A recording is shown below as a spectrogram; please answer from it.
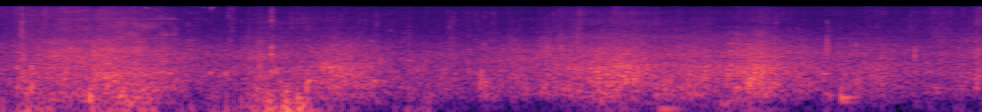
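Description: Wind rumbling on the microphone for the first two seconds, over a steady wash of sea water lapping around a small boat.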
